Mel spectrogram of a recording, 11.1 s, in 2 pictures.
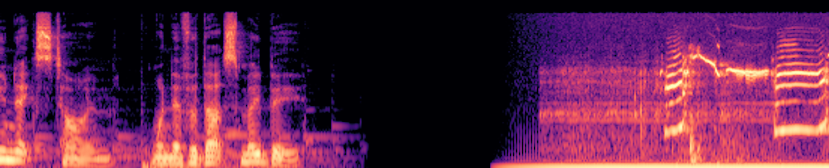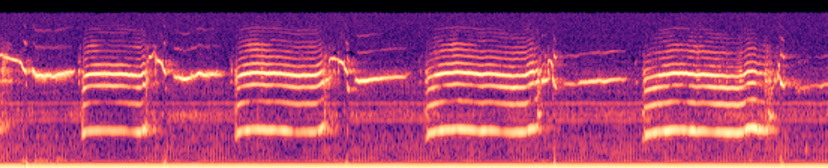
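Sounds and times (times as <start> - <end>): bird calling: 3.7 - 11.0.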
